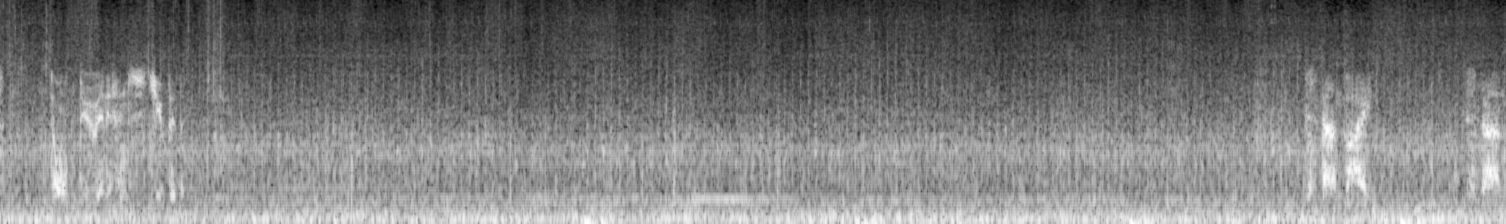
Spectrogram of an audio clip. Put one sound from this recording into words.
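A large vehicle's engine rumbles low and steady nearby.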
